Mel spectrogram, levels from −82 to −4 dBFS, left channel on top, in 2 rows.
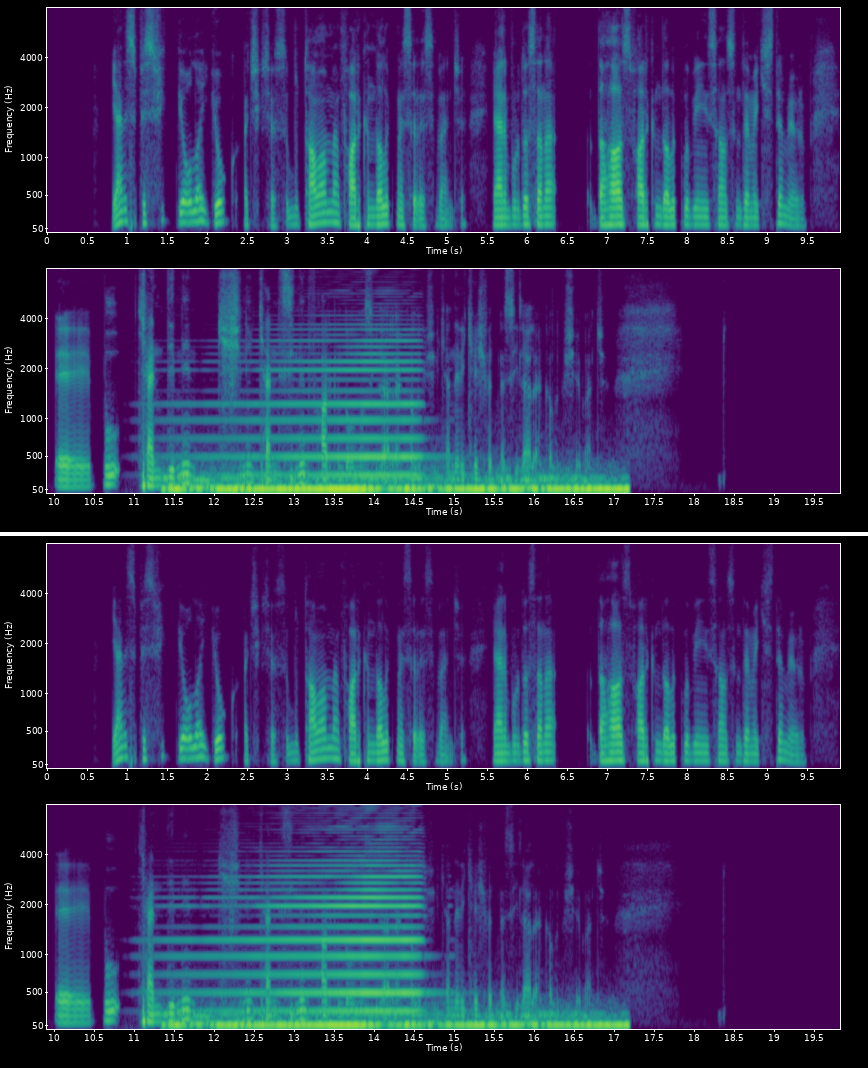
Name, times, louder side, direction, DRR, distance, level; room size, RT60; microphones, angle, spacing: voice 1, 0.8-2.2 2.5-6.4 6.9-11.8 12.1-17.7, left 2 dB, 70° left, 1.9 m, -30 dB
Bowed string instrument, 11.1-15.0, right 5 dB, 35° right, 0.5 m, -27 dB
sound 1, 11.3-17.2, left 3 dB, 40° left, 0.4 m, -22 dB
head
